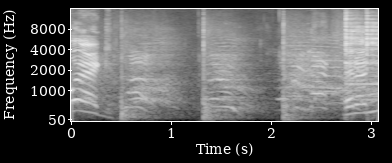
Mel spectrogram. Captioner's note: crowd cheering; bell ringing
